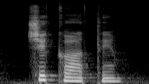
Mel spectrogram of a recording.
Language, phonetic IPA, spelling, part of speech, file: Ukrainian, [t͡ʃeˈkate], чекати, verb, Uk-чекати.ogg
- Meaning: to wait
